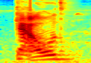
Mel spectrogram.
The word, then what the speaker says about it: goud: That's pronounced. Cout with a hard T.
